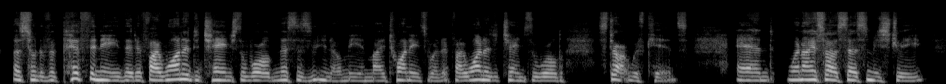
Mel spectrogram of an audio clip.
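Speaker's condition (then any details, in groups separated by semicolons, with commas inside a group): No condition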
